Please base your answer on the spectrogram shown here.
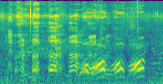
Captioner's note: laughing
